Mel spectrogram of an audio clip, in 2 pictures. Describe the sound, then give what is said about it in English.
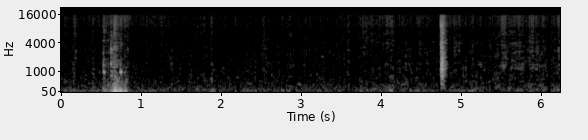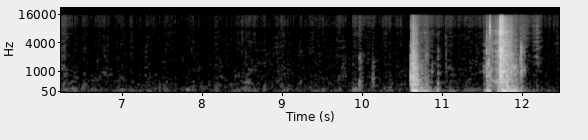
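A door is handled and shut: a soft knock early on, a faint tick, then a rattling clatter followed by a loud slam near the end, with near-silence in between. “Sorry, guys, I had to close the door.”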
